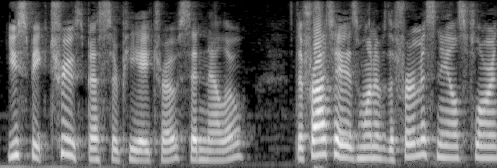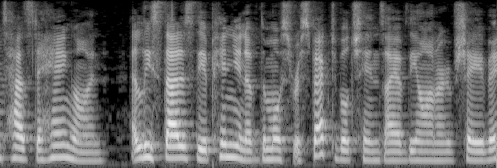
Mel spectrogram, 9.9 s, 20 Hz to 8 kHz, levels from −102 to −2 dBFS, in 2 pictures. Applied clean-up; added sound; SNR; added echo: none; none; none; none.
